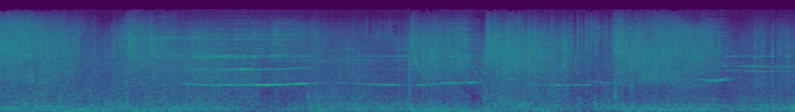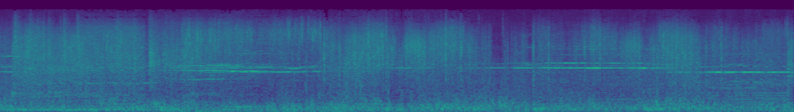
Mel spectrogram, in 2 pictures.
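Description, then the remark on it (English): The runaway train crash and explosion from the TV film Atomic Train, as the train reaches its destination: a loud, sustained rumbling roar of blasts and crashing debris, with high metallic screeches drifting over it, continuing for the whole stretch without any talking. “And for an even quicker snippet, here's the big moment of Atomic Train, when the runaway title vehicle finally reaches its destination.”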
